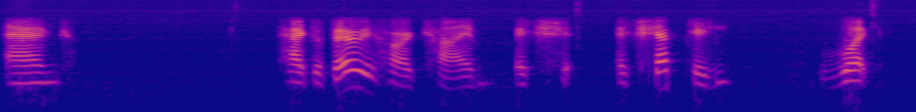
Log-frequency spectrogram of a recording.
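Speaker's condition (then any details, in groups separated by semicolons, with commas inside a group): Tongue cancer; stage 4 tongue cancer, chronic sore throat symptom, Dr. Oxford removed three quarters of tongue, two surgeries; speaking and eating again after surgery; could not speak, swallow or eat after surgery, feeding tube, now speaks pretty clearly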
